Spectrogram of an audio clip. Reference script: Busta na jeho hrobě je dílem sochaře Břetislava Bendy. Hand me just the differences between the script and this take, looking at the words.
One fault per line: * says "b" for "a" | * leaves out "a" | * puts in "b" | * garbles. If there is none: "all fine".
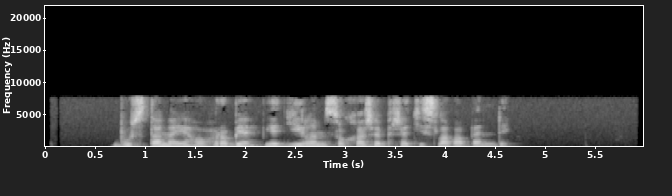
all fine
